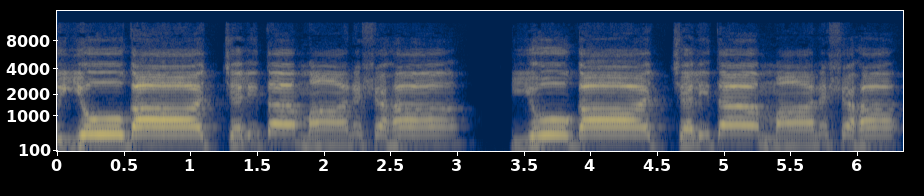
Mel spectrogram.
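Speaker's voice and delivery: मानसः ending in an echo ह; visarga as ह. Shown as a demonstration. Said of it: "इस प्रकार से बोलेंगे".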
